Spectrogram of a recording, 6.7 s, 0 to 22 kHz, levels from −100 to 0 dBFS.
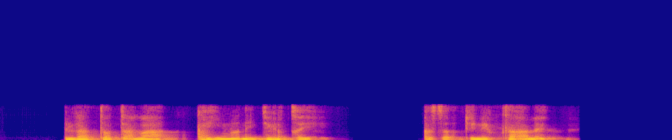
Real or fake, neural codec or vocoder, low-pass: fake; codec, 16 kHz, 0.5 kbps, FunCodec, trained on Chinese and English, 25 frames a second; 5.4 kHz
